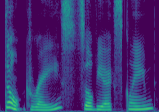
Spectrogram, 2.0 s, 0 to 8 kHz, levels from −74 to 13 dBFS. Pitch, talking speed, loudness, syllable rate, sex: 240 Hz, 120 wpm, -18 LUFS, 4.2 syllables/s, female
